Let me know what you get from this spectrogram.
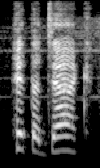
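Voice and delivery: sharp, loud, high warning shout. A narrator's reading. Annabeth warning her friends to duck, loud shout. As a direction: yell it so everyone drops flat. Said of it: "Annabeth shouted".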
